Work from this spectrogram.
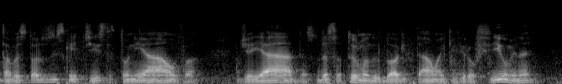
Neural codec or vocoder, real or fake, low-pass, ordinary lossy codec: none; real; 7.2 kHz; none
